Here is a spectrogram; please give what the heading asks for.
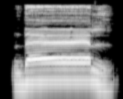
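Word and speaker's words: ضاد: সদ সিন তারপরটা ধরুন দল দল দ আপনারা অনেকে বলেন দুয়াদ সোয়াদ দুয়াদ এরকম করে কিন্তু অনেকেই বলেন বলতে হবে দল মদ দে মদ তো এই দুইটা অক্ষরের উচ্চারণে আপনারা কিভাবে মিস্টেক করেন?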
